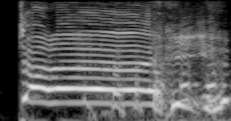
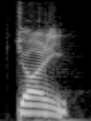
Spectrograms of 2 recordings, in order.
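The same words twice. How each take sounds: First: The name is shouted very loudly. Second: The name is said at normal, quiet volume.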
